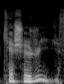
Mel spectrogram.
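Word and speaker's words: Keșerü: Men du vet, eh, han, han, ska ju egentligen uttalas Keshery för han är ungrare i, i, i, i stammen.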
